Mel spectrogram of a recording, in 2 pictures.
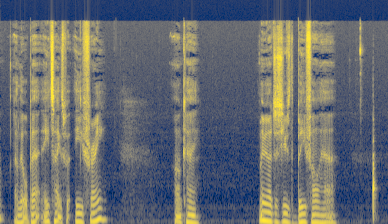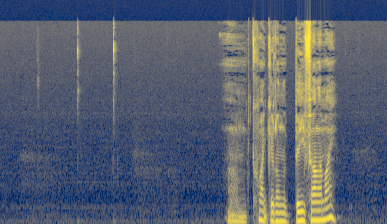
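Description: An older man talks animatedly into a close microphone, in short bursts.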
